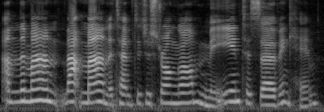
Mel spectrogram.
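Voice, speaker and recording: A woman's voice: on the high side, measured pace, sharp tone, voice pushed up. Woman voicing a thin, spiteful demon man. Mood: taunting. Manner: taunting, sing-song mockery. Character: spiteful male demon, mocking and cruel.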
